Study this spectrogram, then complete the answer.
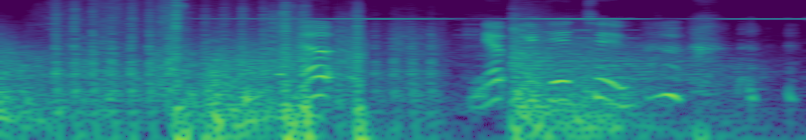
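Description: Gunshots fire in quick bursts close by.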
